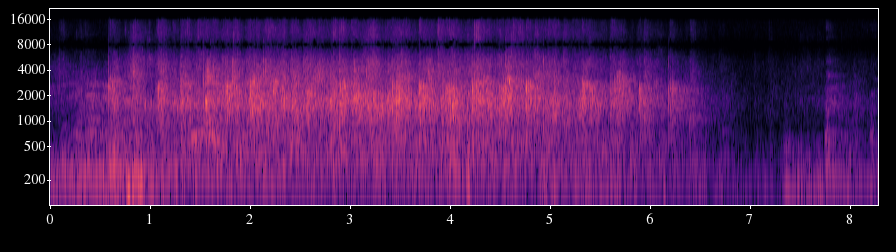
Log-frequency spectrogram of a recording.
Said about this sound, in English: Do I hear applause?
